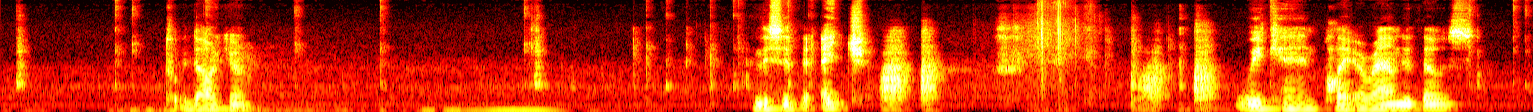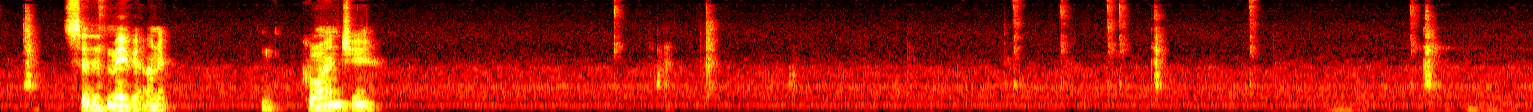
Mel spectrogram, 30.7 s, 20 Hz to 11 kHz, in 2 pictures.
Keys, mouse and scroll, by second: 5.7 scroll down 2, 6.4 shift+middle click, 7.3-7.8 scroll up 3, 7.8 shift+middle click, 8.0-11.3 scroll up 2, 12.6-15.1 drag, 22.9 scroll down 2, 23.5 scroll up 3, 25.3-26.5 drag, 30.3-30.6 scroll down 10.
